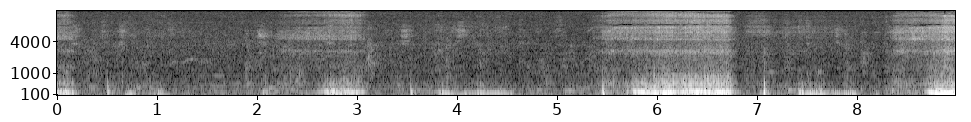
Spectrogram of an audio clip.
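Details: Sprollie dog napping after a big Christmas Day meal, snoring very loudly: irregular, low, rattling snores with snorts and breathy sounds between, one long loud snore standing out.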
